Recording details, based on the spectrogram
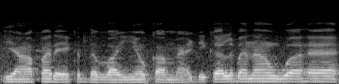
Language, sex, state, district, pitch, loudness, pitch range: Hindi, male, Punjab, Fazilka, 120 Hz, -14 LUFS, 115-135 Hz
